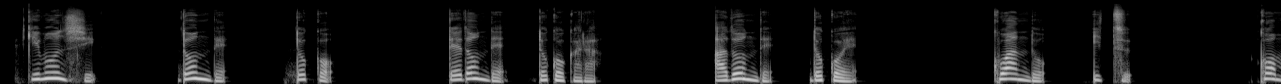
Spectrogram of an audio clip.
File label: Spanish basic word; basic spanish 2019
